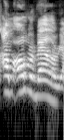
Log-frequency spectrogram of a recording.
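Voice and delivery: usual speaking voice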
